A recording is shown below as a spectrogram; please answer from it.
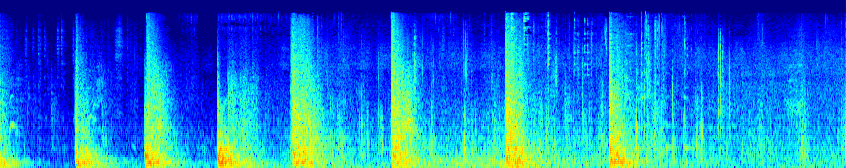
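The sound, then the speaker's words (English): A hammer swung with both hands strikes a car trunk lid in a steady series of heavy, loud metallic thuds. Each blow lands roughly once a second and decays briefly before the next. “She kicks the car and brings the hammer down with both hands on the trunk lid.”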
